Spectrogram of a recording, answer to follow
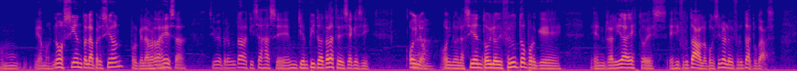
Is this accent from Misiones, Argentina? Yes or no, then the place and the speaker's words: no; Río Tala, Buenos Aires Province, Argentina; yo me crié en Río Tala.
